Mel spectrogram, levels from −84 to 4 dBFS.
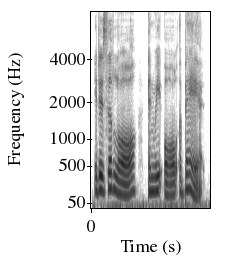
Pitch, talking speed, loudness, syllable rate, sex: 155 Hz, 225 wpm, -16 LUFS, 5.2 syllables/s, female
